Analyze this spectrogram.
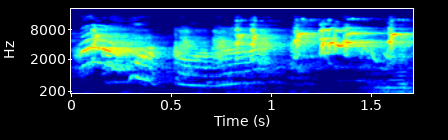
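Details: Ringneck parrot talking, producing short harmonic, voice-like syllables with a bright, nasal tone in two or three bursts, close and indoors-sounding, with no other clear sounds.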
